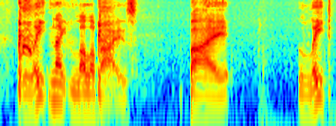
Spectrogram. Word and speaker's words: Lait: And it is called Late Night Lullabies by Late Fitzpatrick. His first name is spelled Lait Fitzpatrick.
